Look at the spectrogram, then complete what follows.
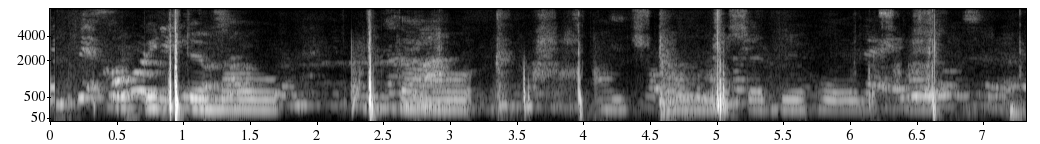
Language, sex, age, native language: Icelandic, female, 40-49, Icelandic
